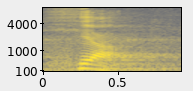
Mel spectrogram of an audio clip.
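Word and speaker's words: ひゃ: ही के साथ छोटा या लगा देंगे तो ये हो जाएगा ह्या।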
